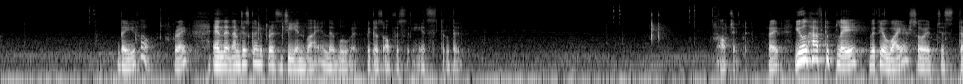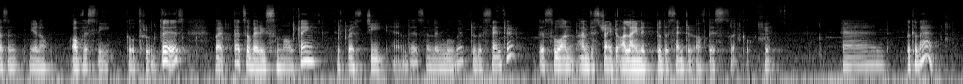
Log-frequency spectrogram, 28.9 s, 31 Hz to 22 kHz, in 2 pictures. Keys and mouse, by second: 2.1 shift+middle click, 3.8 g, 9.8 Tab, 11.1 middle click, 12.4-12.7 middle drag, 14.2-15.2 middle drag, 15.6 middle click, 16.7 middle click, 17.4 alt+middle click, 18.8 g, 26.7-28.3 middle drag.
